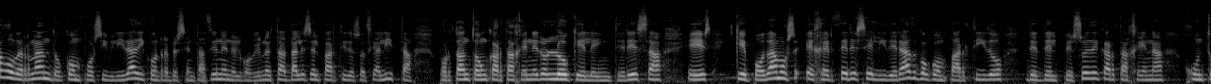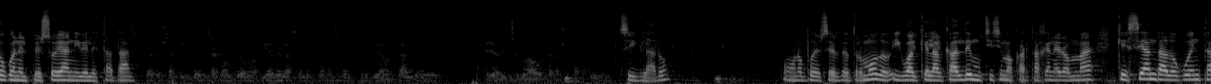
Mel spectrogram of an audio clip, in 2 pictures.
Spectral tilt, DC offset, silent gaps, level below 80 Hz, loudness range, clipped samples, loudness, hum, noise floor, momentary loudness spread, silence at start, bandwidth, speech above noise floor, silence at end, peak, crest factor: -4 dB/octave; under 0.1%; none; -66 dBFS; 18 LU; under 0.1%; -33 LUFS; none; -64 dBFS; 12 LU; 0 s; 16 kHz; 32 dB; 0 s; -10 dBFS; 24 dB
